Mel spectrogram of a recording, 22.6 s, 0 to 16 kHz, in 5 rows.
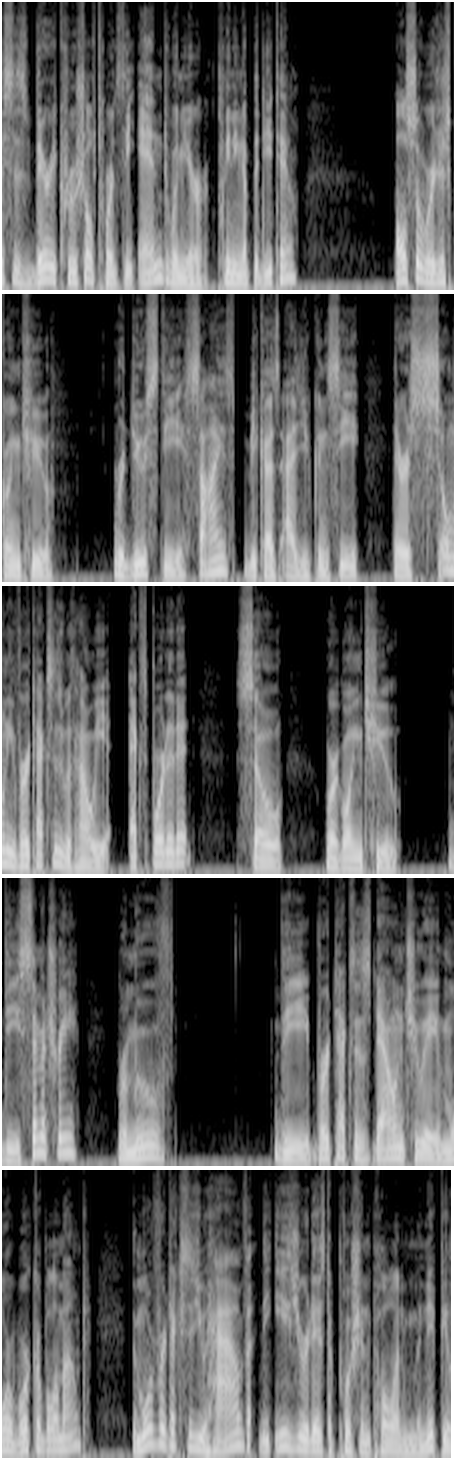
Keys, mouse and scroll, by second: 0.7 click, 1.4-2.9 drag, 5.6 click, 6.0-6.9 scroll up 27, 6.9 scroll down 2, 7.3-8.6 middle drag, 8.6-9.0 scroll down 8, 9.0 middle click, 9.5-9.9 scroll up 7, 9.9 middle click, 10.6-12.2 scroll down 11, 11.0 middle click, 20.3 click.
